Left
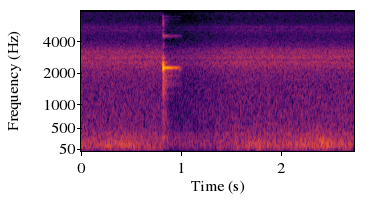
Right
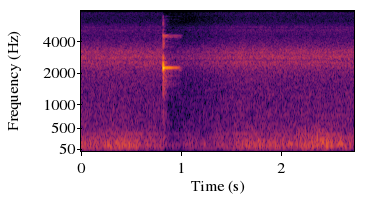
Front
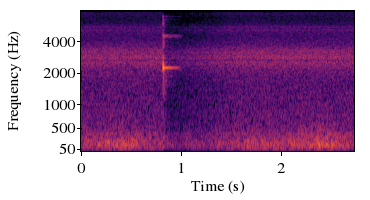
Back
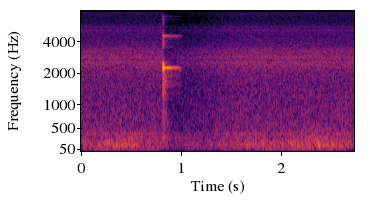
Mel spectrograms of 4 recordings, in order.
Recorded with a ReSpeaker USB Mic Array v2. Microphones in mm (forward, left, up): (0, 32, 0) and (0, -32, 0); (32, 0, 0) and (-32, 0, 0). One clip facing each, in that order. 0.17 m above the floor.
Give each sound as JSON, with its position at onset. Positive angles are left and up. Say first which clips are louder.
{"t": 0.8, "sound": "a piano", "louder": "left 2 dB, back 9 dB", "azimuth_deg": 155}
